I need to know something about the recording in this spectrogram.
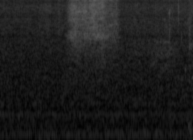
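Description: A hand rubs lightly across paper.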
